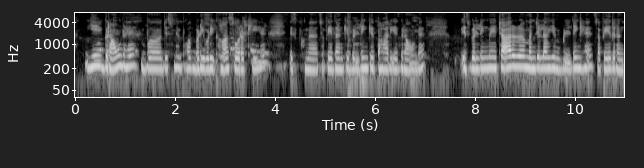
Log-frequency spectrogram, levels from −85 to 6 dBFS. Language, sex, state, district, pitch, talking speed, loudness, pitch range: Hindi, female, Uttar Pradesh, Jalaun, 210 Hz, 185 wpm, -19 LUFS, 200-220 Hz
